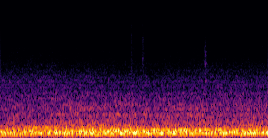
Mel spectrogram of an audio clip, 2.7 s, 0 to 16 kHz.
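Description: A Honda Civic Type R FL5 drives over an uneven road surface, heard from inside the cabin as a loud, steady low rumble of road and engine noise with a few faint higher ticks.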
